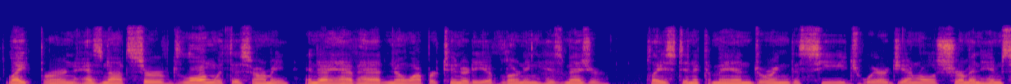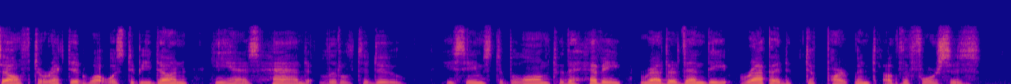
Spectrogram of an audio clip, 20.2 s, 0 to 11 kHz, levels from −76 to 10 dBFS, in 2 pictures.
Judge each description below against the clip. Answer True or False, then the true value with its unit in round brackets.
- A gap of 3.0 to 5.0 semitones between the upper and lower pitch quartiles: False (2.4 semitones)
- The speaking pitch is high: False (115 Hz)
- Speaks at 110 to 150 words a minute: False (165 wpm)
